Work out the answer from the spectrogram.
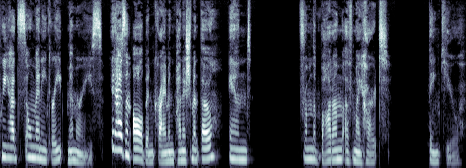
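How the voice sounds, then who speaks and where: A woman's voice: lowish voice, dry recording, clean studio sound. A woman playing a sincere, remorseful young woman in a video game, speaking in an earnest, conversational way.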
